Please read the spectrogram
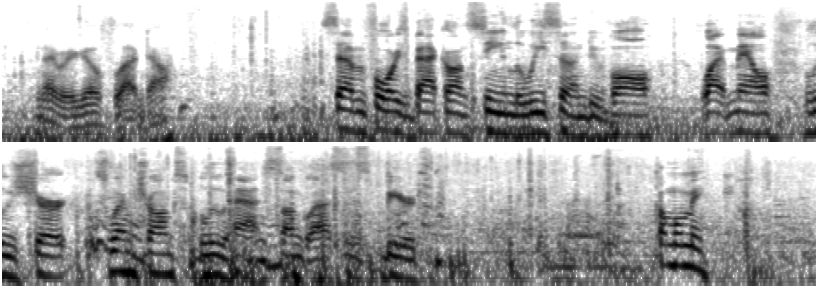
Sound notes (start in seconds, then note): none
